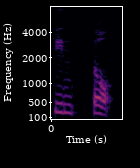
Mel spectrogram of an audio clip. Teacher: Do you hear the glottal stop when I say pinto?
